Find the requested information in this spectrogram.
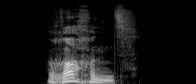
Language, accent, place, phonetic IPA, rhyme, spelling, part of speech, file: German, Germany, Berlin, [ˈʁɔxn̩s], -ɔxn̩s, Rochens, noun, De-Rochens.ogg
- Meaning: genitive singular of Rochen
